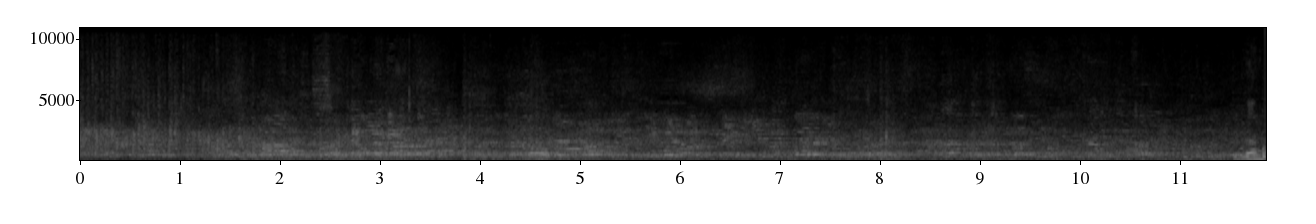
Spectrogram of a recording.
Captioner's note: some Applause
